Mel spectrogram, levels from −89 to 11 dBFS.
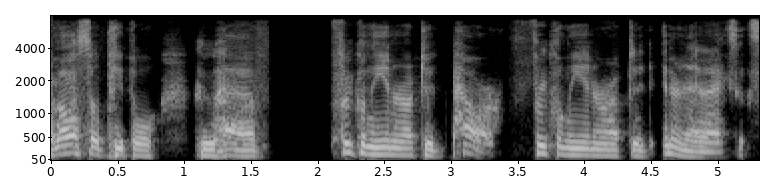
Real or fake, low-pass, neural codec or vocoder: fake; 7.2 kHz; codec, 44.1 kHz, 3.4 kbps, Pupu-Codec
